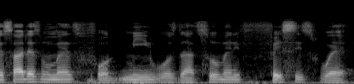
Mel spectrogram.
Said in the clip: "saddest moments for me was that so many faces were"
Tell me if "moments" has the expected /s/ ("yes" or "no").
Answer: no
